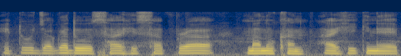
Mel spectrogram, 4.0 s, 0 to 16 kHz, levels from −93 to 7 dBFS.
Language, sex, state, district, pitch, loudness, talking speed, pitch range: Nagamese, male, Nagaland, Kohima, 125 Hz, -15 LUFS, 135 wpm, 120-130 Hz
